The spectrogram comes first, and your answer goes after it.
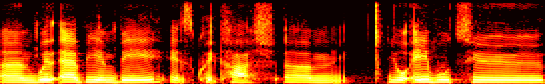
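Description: A woman's fairly high, flat, monotone voice with a West Midlands accent. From England, Coventry. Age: 20s. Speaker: property entrepreneur. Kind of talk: interview. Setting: studio.

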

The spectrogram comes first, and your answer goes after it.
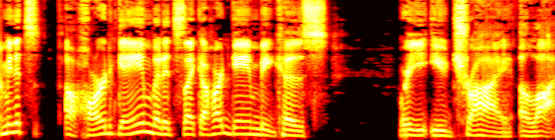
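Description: Speaking at a fairly slow pace, a man with a fairly high pitch and a bright, sharp tone uses lively intonation and very even loudness, in a very clean, dry, close recording with no echo and a silent background. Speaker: podcast co-host, student. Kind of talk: casual chat.

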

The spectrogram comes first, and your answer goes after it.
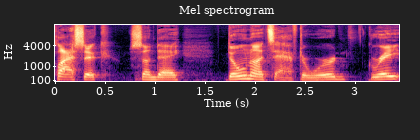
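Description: With an American accent, a man speaks at a fairly high pitch and with fairly even intonation. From Philadelphia, US. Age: 20s. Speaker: real estate agent, former teacher. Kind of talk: casual chat. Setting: home kitchen used as studio.

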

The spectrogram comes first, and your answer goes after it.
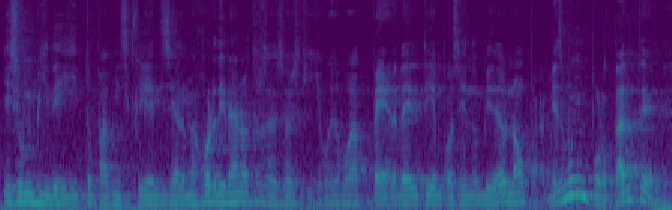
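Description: A man speaks in an animated tone, with audible room echo around his voice. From Yucatán, Mexico. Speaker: real estate agent. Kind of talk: interview. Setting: recording studio. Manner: loud.

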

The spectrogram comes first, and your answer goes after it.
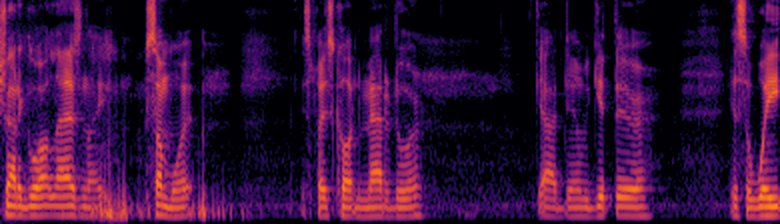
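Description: A man talks at a moderate pace with a medium pitch and flat, monotone intonation. He leaves long, frequent pauses. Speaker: podcast host. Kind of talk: casual chat. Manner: casual, slangy.

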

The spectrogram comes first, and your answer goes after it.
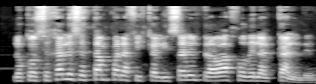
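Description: A man talks at a very fast pace. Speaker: town councillor and show co-host. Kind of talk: casual interview show. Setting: at home in his kitchen, online stream.

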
